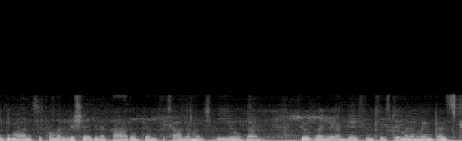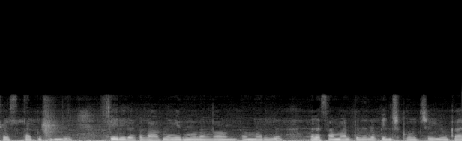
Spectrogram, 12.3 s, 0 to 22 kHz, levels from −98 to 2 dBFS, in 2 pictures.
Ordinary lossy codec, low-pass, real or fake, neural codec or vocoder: none; 7.2 kHz; fake; codec, 44.1 kHz, 2.6 kbps, SNAC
